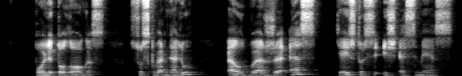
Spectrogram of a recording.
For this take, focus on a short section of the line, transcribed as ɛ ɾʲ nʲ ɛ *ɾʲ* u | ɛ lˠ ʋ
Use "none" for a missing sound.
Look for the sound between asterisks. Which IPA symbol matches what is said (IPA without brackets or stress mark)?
lʲ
